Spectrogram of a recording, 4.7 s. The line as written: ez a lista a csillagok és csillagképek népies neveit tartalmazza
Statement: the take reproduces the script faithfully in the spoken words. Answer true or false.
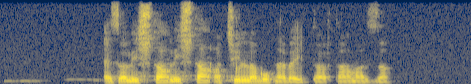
false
